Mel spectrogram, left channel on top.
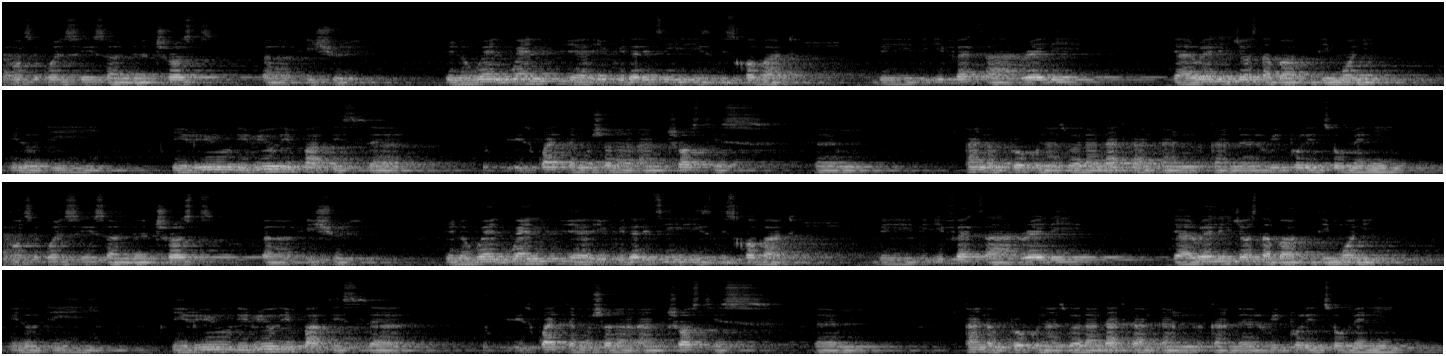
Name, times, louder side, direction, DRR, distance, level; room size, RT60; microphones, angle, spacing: voice 1, 0.0-2.1 2.6-3.5 4.4-7.9 8.7-10.8 11.7-13.8 14.5-15.5 16.1-18.4 19.2-22.1 22.5-23.1 24.1-28.3, equal, 15° right, 4 dB, 2.0 m, -28 dB
27.0 x 16.0 x 8.3 m, 2.4 s
head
